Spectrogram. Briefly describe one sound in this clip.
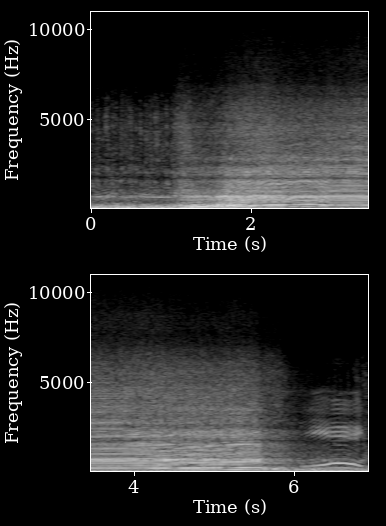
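A drag racing engine revs hard and roars.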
